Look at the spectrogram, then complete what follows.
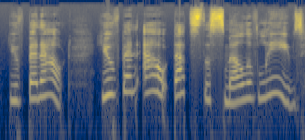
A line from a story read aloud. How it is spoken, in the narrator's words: he cried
